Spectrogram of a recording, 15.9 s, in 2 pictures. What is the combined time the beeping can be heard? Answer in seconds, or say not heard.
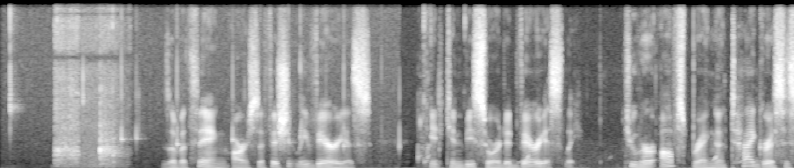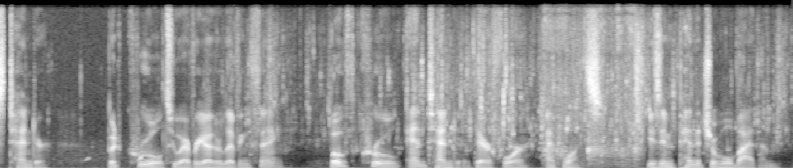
2 s.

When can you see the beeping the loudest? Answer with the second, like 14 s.
1 s.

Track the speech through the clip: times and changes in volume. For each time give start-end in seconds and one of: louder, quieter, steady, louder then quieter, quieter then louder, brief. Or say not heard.
1.6-15.8 steady.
